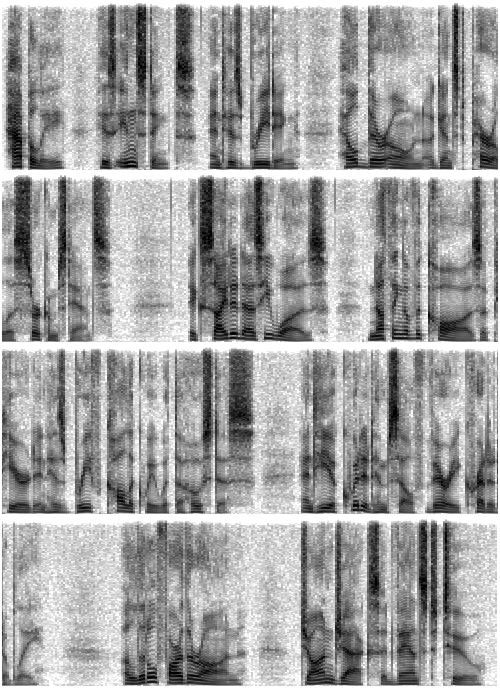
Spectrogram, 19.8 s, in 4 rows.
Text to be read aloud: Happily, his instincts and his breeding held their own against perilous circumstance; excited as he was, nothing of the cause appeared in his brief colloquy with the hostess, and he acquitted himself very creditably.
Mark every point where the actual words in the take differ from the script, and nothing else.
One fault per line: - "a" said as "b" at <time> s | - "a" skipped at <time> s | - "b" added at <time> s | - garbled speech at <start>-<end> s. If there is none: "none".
- "A little farther on John Jacks advanced to" added at 16.1 s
